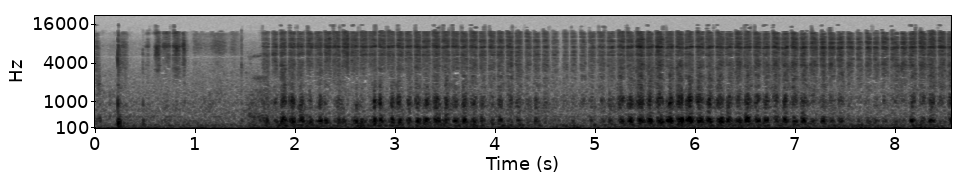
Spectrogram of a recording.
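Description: A red wooden colored pencil is rubbed in quick strokes across a thin printed paper coloring sheet lying flat on a table, coloring in a figure's skin. A steady run of soft, scratchy strokes blends into a continuous rasp over a low, dull rumble, staying quiet throughout.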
